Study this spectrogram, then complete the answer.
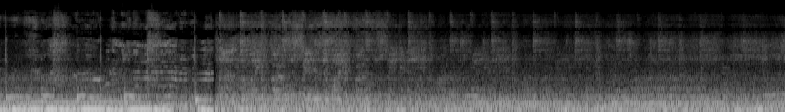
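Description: A Ford Raptor pickup truck engine rumbles loudly and revs hard at the start, then settles into a steady driving drone on a backroad, with gear shift issues.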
